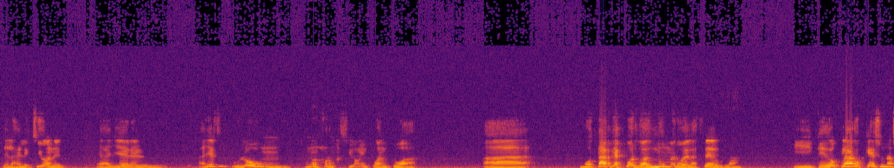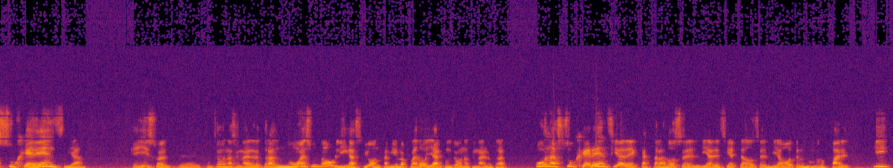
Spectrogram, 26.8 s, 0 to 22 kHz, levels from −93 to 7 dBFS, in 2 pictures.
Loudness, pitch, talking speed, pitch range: -15 LUFS, 160 Hz, 155 wpm, 145-180 Hz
